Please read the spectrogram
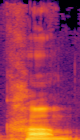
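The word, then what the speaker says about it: calm: কাম in this room এটা কিন্তু খাম এরকম হবে উচ্চারণ কাম ঠিক আছে আই ফেল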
